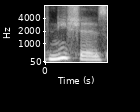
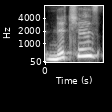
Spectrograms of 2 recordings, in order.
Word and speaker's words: niche: Depends which side of the Atlantic you're on. It's a niche thing over here, but a niche is I think is the American English now.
